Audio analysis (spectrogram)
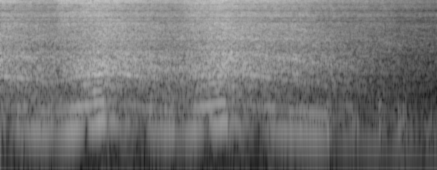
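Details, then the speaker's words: Clean free revs that rise and fall smoothly with no spluttering, after the carburetor needle was changed four or five times to cure a very lean part-throttle condition; normal revving. "That sounds pretty good to me."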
